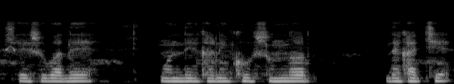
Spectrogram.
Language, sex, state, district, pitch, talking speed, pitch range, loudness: Bengali, male, West Bengal, Paschim Medinipur, 145 Hz, 90 wpm, 145-150 Hz, -29 LUFS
